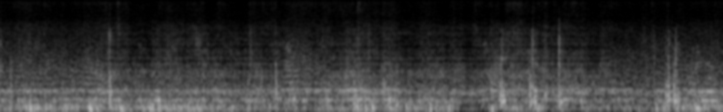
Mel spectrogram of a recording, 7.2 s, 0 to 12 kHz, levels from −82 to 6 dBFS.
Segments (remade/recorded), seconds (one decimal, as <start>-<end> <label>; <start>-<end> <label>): 0.0-1.0 recorded; 1.0-2.8 remade; 2.8-3.3 recorded; 3.3-6.1 remade; 6.1-7.2 recorded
